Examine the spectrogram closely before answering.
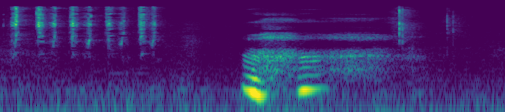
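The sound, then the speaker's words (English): Scissors trimming beard hair in a barbershop roleplay: a quick run of about six crisp, bright snips, then a short voiced sound and a few fainter clicks. “All right, I need to trim your beard hair.”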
